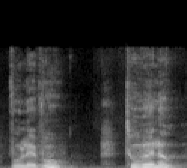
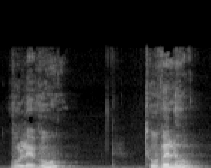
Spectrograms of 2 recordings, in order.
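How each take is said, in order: No difference in how they are said.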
